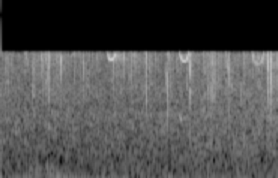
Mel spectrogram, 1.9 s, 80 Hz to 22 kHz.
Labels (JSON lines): {"label": "biophony, dolphin", "recorder": "SoundTrap 500"}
